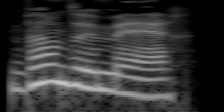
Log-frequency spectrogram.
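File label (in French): "bains de mer", French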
